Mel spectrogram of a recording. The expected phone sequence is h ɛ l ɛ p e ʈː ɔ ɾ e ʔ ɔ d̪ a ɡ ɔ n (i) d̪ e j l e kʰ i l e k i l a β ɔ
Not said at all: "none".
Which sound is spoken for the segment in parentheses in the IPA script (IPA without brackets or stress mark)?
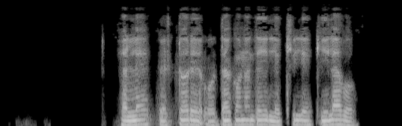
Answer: a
